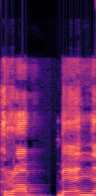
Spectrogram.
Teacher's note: nun harfinin yanında harfi medden Elif var Meddi tabii olur ve bir elif miktarı uzatılır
